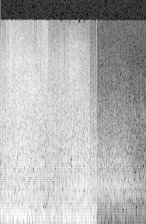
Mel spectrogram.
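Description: A heavy explosion rumbles loudly.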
